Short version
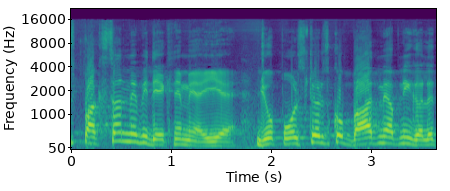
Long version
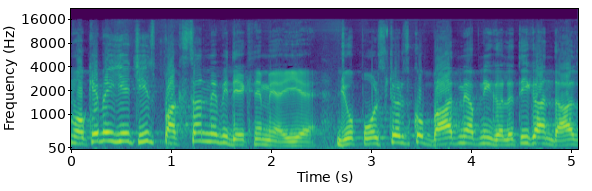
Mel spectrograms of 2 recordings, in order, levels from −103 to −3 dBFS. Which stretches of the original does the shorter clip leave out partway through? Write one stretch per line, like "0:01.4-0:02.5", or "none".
none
